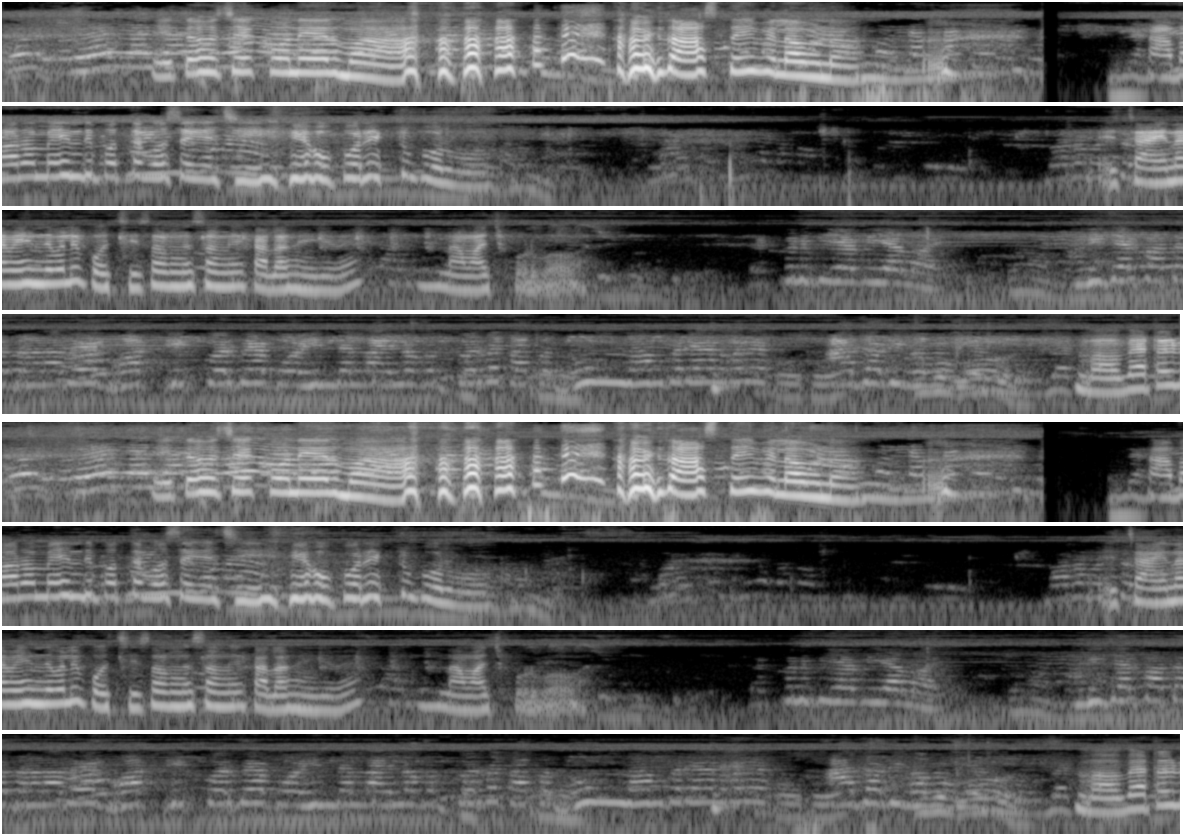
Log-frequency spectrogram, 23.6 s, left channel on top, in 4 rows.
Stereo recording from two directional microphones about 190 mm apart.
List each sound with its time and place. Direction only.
0.8 s a woman's voice: centre (ahead or behind)
11.5 s a woman's voice: 10° left (ahead or behind)
16.0 s a sound: 45° right (ahead or behind)
18.0 s a sound: 45° right (ahead or behind)
18.8 s speech: 45° right (ahead or behind)
21.8 s speech: 40° right (ahead or behind)
23.0 s a woman's voice: 10° left (ahead or behind)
